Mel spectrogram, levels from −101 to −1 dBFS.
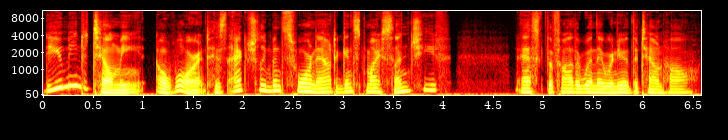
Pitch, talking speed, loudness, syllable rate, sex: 155 Hz, 245 wpm, -17 LUFS, 5.9 syllables/s, male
